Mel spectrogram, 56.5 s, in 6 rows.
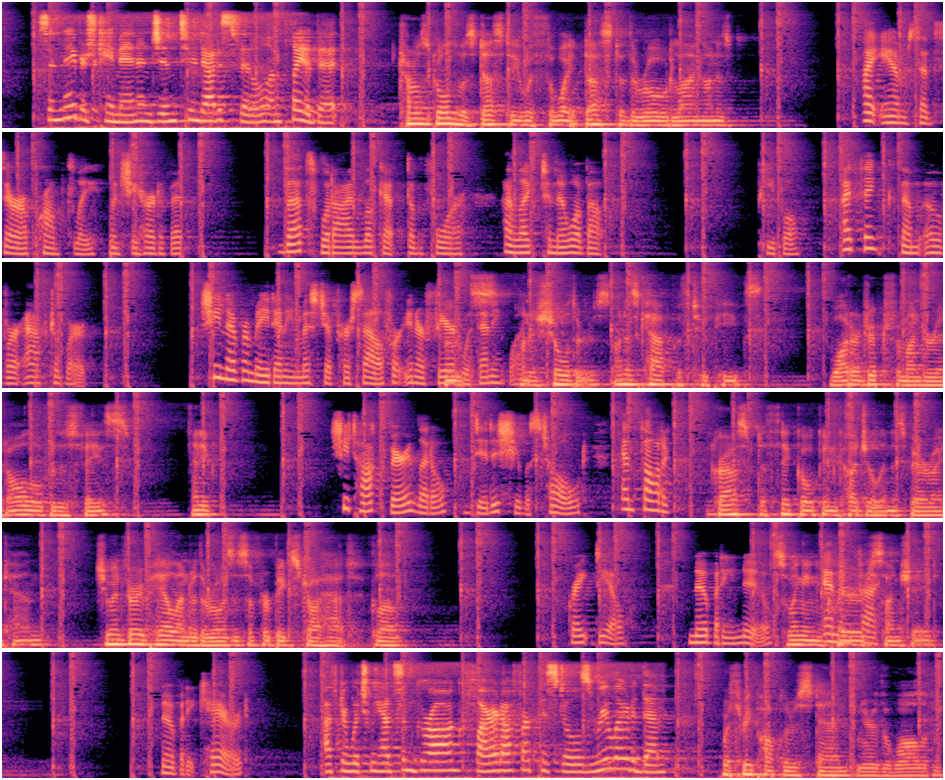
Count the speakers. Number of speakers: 3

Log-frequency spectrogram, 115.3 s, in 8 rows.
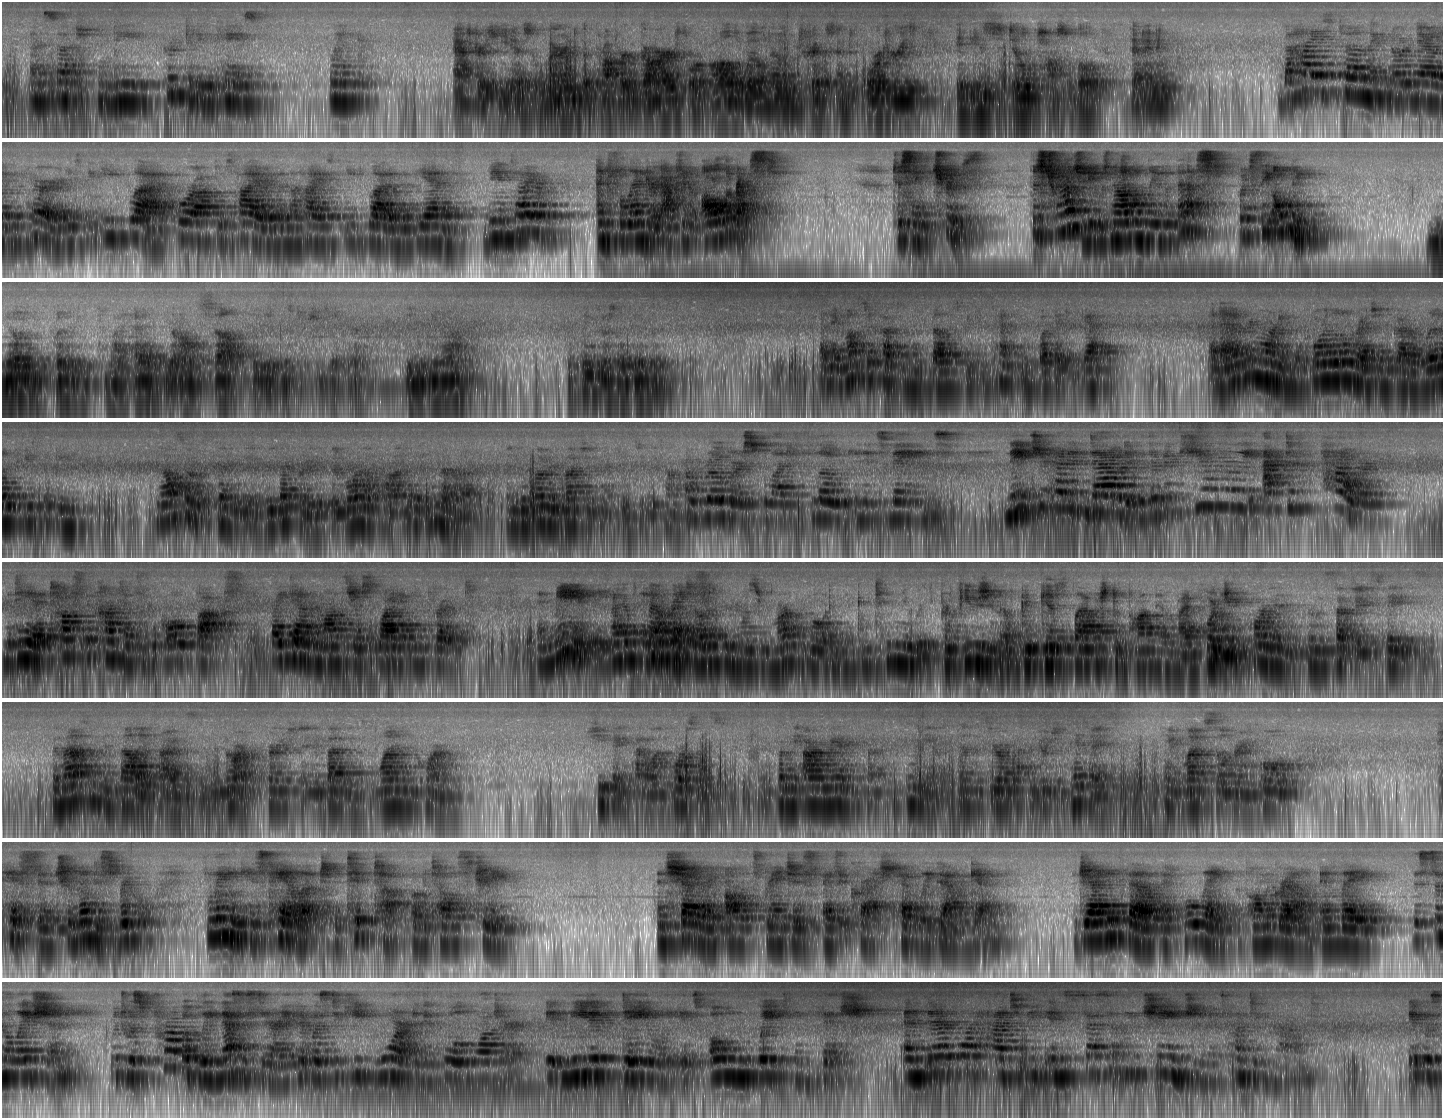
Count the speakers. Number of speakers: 10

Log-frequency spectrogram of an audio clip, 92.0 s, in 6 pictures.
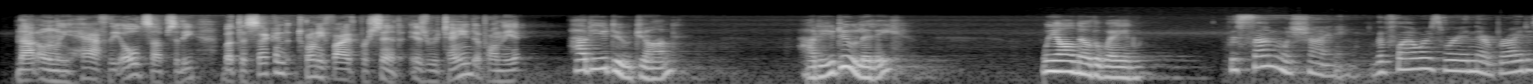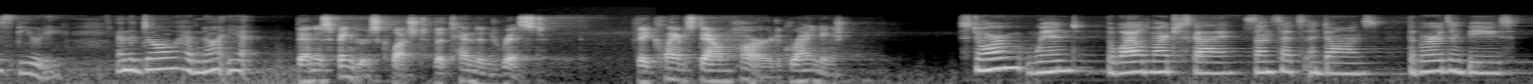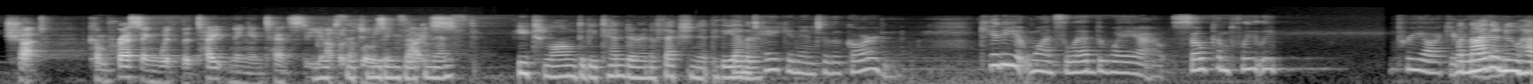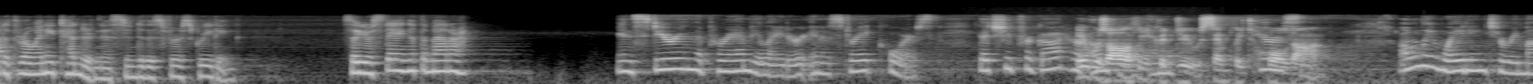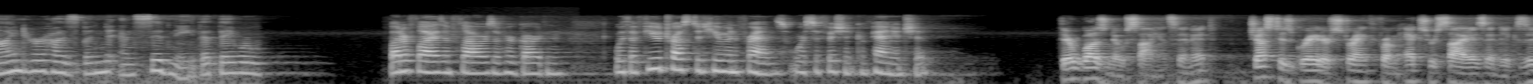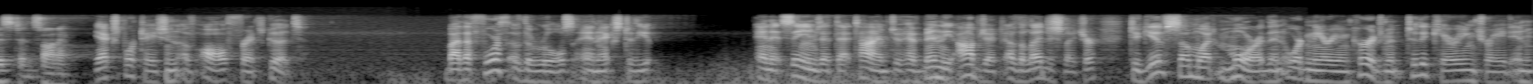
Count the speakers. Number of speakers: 5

